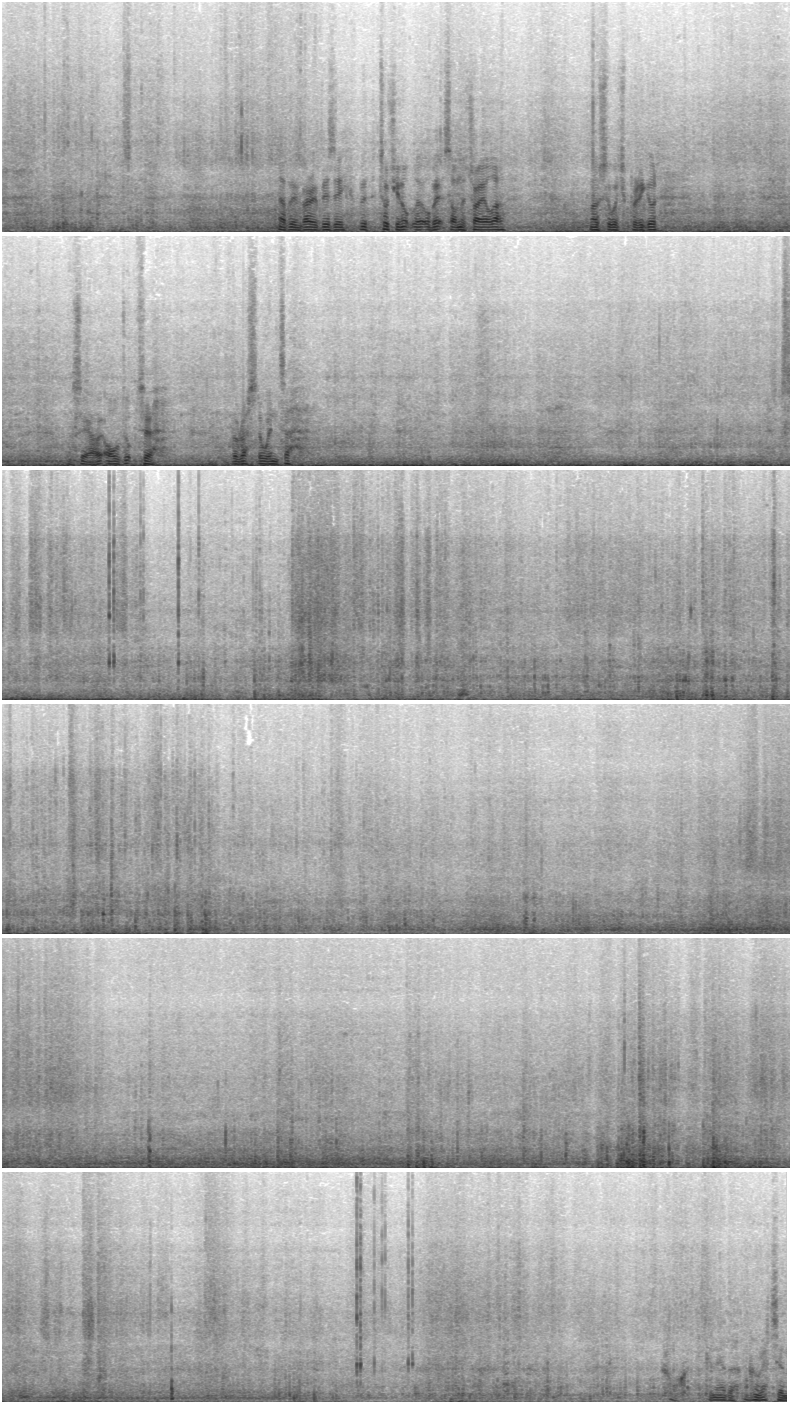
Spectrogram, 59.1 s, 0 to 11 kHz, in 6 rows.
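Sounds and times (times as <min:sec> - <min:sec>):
bike chain and frame rattling: 0:00.0 - 0:59.0
tyres rolling over dirt and stones: 0:00.0 - 0:59.0
wind buffeting microphone: 0:00.0 - 0:59.0.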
